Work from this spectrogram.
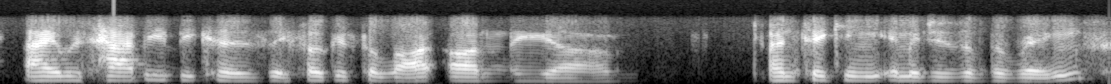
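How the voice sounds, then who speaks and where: With an American accent, a man speaks at a fairly high pitch and moderate pace with fairly even intonation. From Miami, Florida. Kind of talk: interview. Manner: halting.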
